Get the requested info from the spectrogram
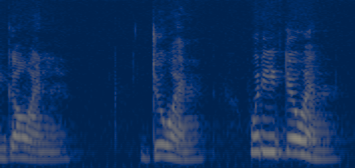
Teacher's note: the ing ending sometimes the G disappears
